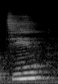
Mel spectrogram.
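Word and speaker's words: 斤: No, the measurement of weight, 500 gram, pronunciation is also jin.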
